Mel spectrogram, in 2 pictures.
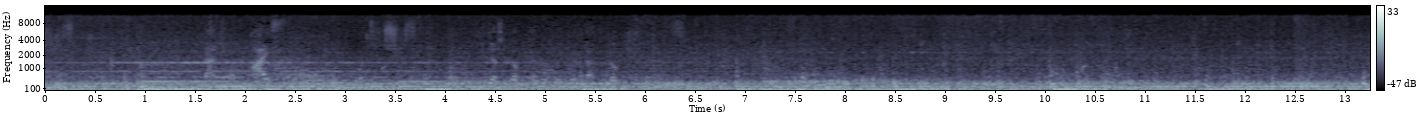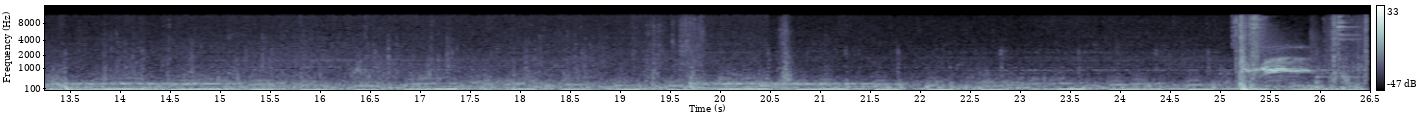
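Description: A large fan hums with a steady low drone.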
